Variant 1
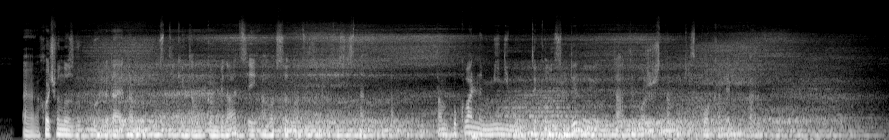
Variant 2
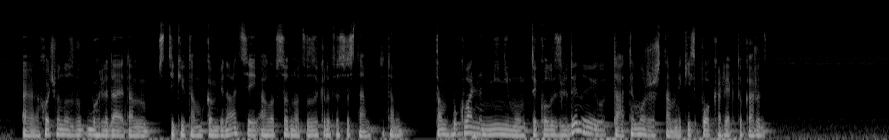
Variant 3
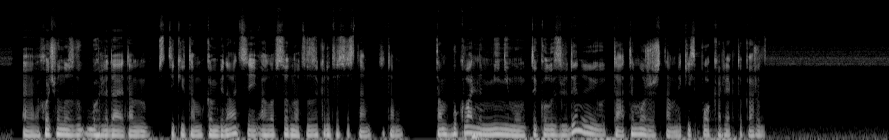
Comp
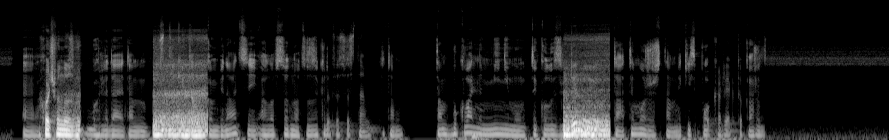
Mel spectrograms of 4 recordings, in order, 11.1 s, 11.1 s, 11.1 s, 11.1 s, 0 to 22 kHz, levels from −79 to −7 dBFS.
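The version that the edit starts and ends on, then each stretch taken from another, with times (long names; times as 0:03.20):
3
0:00.50–0:01.01: punch in from 1
0:01.92–0:02.60: punch in from 1
0:04.10–0:04.78: punch in from 2
0:07.05–0:07.63: punch in from 1
0:08.85–0:09.28: punch in from 2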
